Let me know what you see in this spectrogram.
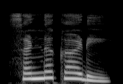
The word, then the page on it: ಸಣ್ಣಕಾಡಿ: saṇṇa kāḍi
